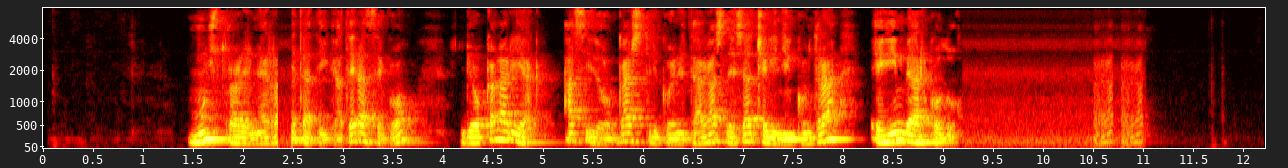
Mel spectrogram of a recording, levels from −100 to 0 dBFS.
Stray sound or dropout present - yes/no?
yes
